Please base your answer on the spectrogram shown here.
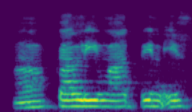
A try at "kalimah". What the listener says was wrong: kalimah, jangan kalimat, kalimah.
